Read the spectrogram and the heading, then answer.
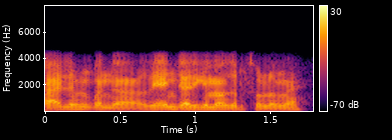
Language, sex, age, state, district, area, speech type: Tamil, female, 18-30, Tamil Nadu, Dharmapuri, urban, conversation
